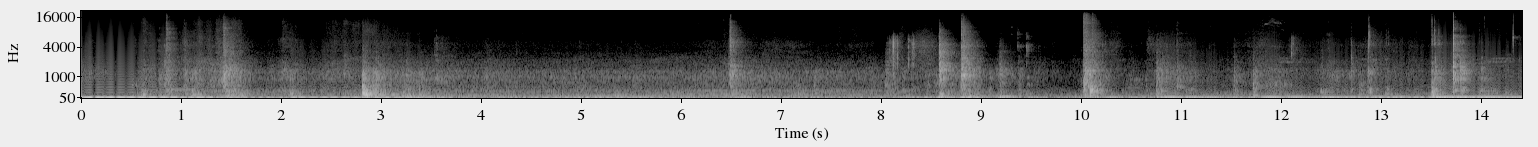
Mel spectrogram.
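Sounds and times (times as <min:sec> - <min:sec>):
door opening and closing: 0:00.8 - 0:14.4.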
